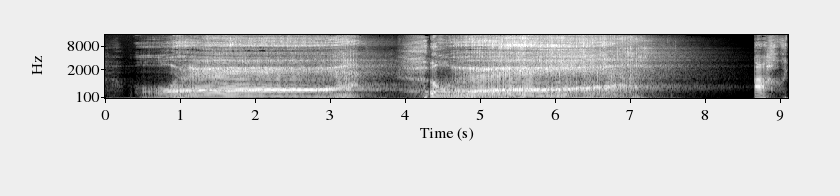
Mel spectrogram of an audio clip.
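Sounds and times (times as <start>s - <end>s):
human voice imitating a red deer stag's roar: 0.6s - 3.6s, 4.4s - 7.7s.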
